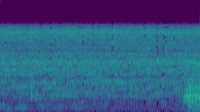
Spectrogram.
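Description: Steady background hiss with no pitch or rhythm, and a man's voice coming in near the end.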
